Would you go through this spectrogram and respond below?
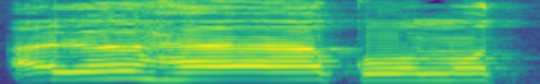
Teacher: ہا کے اوپر کھڑا زبر ہے، ہا کو تھوڑا کھینچ کر پڑھیں گے، باقی سب حرف جلدی پڑھے جائیں گے۔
